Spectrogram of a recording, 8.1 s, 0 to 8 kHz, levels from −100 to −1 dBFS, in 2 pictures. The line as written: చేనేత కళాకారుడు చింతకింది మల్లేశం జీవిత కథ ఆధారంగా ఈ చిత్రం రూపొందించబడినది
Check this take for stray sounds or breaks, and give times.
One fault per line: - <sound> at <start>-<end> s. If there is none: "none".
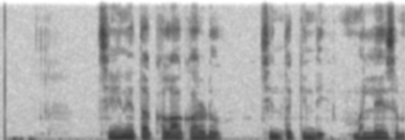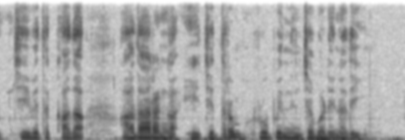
none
